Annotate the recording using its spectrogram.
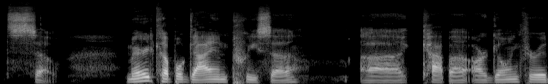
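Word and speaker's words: Prisca: At the hotel they are staying in, Guy and Prisa, is that how you say her name? I would say Priska? Priska, okay.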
